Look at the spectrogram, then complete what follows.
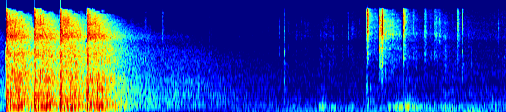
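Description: A rapid string of about four handgun shots in the first second, each ringing out with a long echo that fades over the next second. A couple of sharp clicks follow near the end.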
